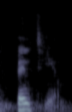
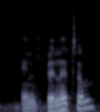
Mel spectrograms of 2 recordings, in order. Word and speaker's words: infinitum: They only seem interested in vocalizing the strange inc uh incantation and infant in infantium. got in. No, I butchered that. Infinitum. Yeah, Infinitum. Um, perhaps these vessels are only meant to propagate the his corruption like spores or Wi-Fi boosters.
